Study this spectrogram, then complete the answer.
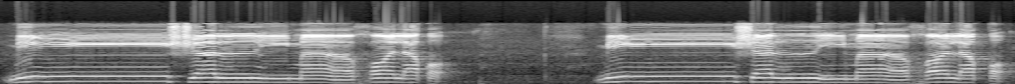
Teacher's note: ketemu Q ini dipantulkan atau hukumnya Qalqalah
